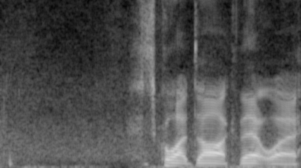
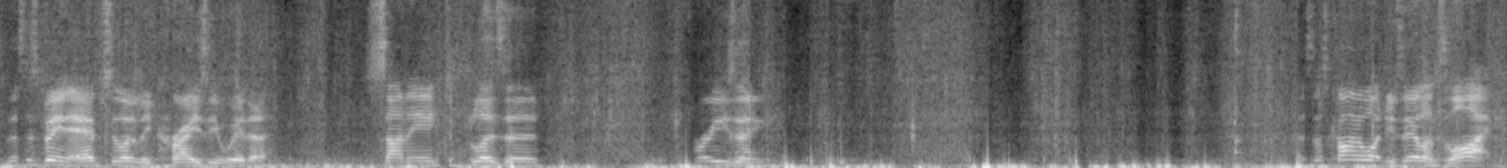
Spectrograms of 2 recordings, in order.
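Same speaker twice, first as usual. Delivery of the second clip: slightly projected, higher voice; raised voice in blizzard; 4 semitones higher than usual. Real, not acted. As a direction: speak up over the blizzard. Outside again in blizzard conditions.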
